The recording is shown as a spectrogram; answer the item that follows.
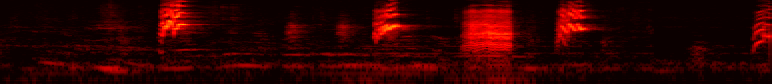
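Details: Young Javan myna recorded as a lure call meant to draw responses from other mynas: harsh, broadband squawks in short separate bursts about every half second to second, with faint low background hum between them.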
